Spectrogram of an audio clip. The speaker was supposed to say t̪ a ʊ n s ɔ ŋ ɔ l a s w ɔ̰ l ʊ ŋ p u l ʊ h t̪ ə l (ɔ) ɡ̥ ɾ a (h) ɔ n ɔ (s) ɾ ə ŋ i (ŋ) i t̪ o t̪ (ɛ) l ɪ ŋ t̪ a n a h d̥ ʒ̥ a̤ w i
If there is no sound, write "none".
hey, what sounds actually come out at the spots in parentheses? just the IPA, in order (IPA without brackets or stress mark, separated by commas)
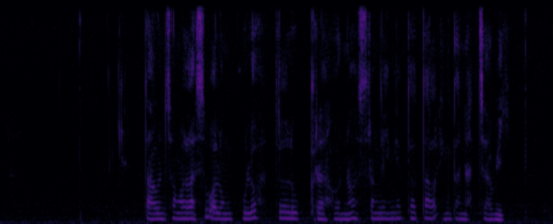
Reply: u, h, s, ŋ, a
